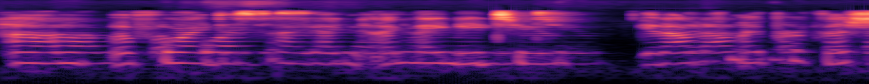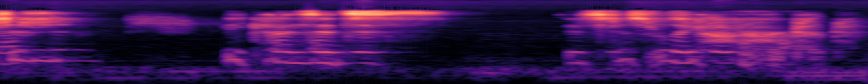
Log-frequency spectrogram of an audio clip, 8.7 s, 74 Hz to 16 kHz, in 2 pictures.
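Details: Adult woman, second-grade teacher, with right vocal fold paralysis after 2019 vocal polyp surgery, twice treated with injection thyroplasty, recorded before voice therapy; breathy, weak voice with reduced loudness and quick fatigue; dysphonia from unilateral vocal fold paralysis.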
